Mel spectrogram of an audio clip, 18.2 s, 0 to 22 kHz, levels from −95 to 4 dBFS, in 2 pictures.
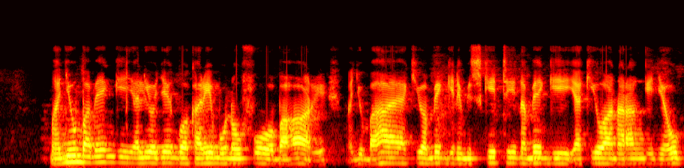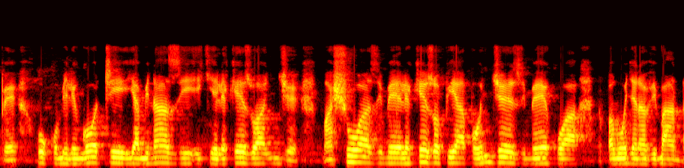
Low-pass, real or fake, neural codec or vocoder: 7.2 kHz; real; none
